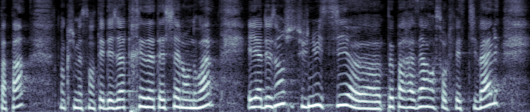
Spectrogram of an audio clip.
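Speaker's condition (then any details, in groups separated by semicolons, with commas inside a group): Acquired deafness, late-onset total hearing loss; progressive hearing loss, total hearing loss at age 25, then fitted with hearing aids; lip-reads, learned unconsciously while losing hearing, no lip-reading courses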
